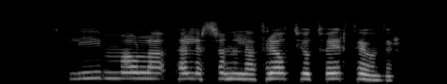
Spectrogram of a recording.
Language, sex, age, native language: Icelandic, female, 40-49, Icelandic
